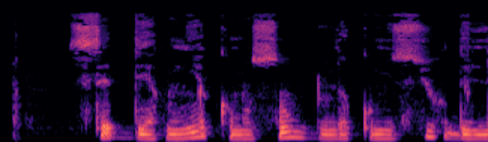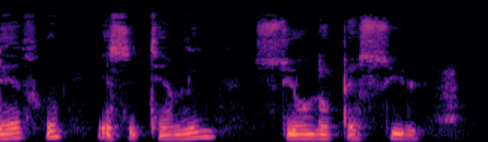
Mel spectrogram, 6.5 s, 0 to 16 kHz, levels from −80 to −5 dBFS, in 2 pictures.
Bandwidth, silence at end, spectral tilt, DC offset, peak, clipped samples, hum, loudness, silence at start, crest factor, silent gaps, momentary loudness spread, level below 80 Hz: 11.5 kHz; 0.2 s; -4 dB/octave; under 0.1%; -14 dBFS; under 0.1%; none; -33 LUFS; 0.1 s; 20 dB; none; 8 LU; -70 dBFS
